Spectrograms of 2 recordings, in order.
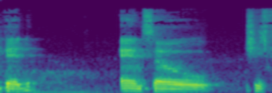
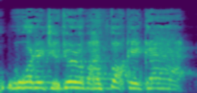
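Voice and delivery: much higher mock panic; shrill freak-out; 13 semitones higher, 3 dB louder than usual. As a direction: shriek it like a scared cartoon boy. Boy freaking out in recap.

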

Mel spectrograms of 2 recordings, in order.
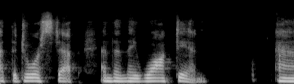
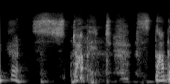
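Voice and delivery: whisper; 2 semitones higher, 9 dB quieter, slower than usual. Real, not acted. Laughing plea to stop impression.

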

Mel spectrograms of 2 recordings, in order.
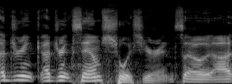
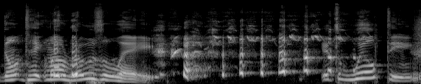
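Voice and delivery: higher, laughing mock-tragic plea; mock dramatic plea; 9 semitones higher than usual. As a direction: clutch your wilting rose and beg. Joking plea about his rose.

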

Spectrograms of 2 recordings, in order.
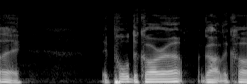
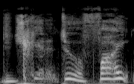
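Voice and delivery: mocking the wife; 13 semitones higher, 5 dB quieter than usual. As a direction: ham up his wife's exasperated wail. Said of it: "She's like".

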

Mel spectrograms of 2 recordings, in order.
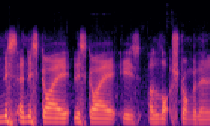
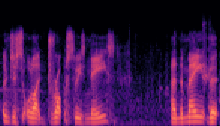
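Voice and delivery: usual speaking voice

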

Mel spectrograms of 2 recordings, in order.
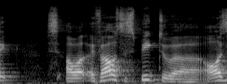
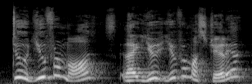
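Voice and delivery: high-pitched, eager questioning; Indian Aussie dude; 8 semitones higher, 4 dB louder than usual. Retold or imitated. Aussie dude asking a performer where he's from, high-pitched imitation. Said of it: "An Indian Aussie dude was like".

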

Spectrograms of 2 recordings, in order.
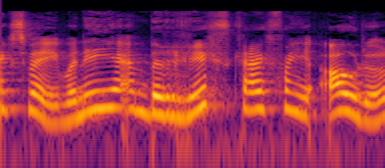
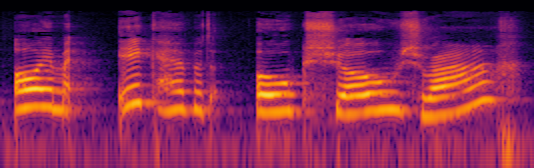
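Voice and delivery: slow, higher, self-pitying whine; milk the sympathy, drawn out; playing the victim; 6 semitones higher, slower than usual. Parent turns into the victim, slow self-pitying whine. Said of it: "in de slachtofferrol gaan zitten".

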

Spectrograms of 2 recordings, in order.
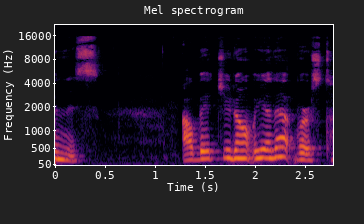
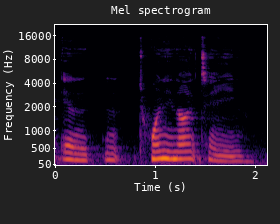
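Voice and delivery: usual speaking voice

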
